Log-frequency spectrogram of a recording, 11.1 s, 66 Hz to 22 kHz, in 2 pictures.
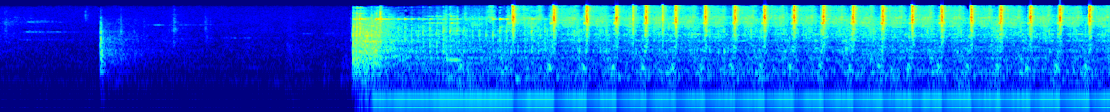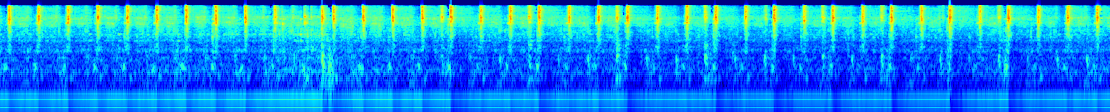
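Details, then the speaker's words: Bessemer model engine motored by an electric motor on a test bench, using a carb and tank proven on a vertical single, with Hall-sensor spark at about 5–10° before top dead center: sharp pops about 3.5 a second over the motor hum. It fires intermittently but won't run on its own. "I wanted to post this video of my Bessemer model I'm still not able to get it to run but it is firing anyway"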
